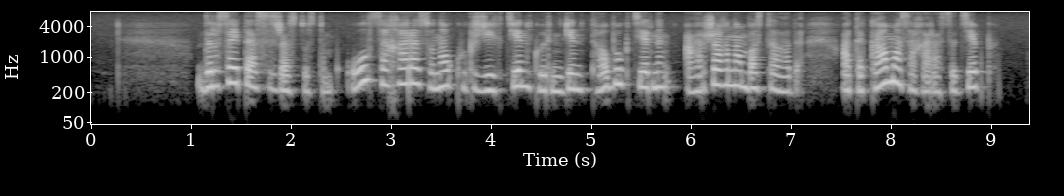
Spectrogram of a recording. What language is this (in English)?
Kazakh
